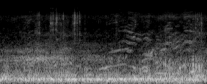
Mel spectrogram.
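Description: Bolliger & Mabillard floorless steel roller coaster train running at speed through its elements: a loud, steady roar of wheels on the track mixed with wind, with riders' wavering screams and shouts over it.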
